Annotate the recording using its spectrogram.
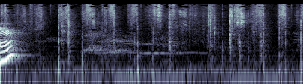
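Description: A tarot deck being shuffled by hand: a run of soft, irregular card flicks and taps.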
